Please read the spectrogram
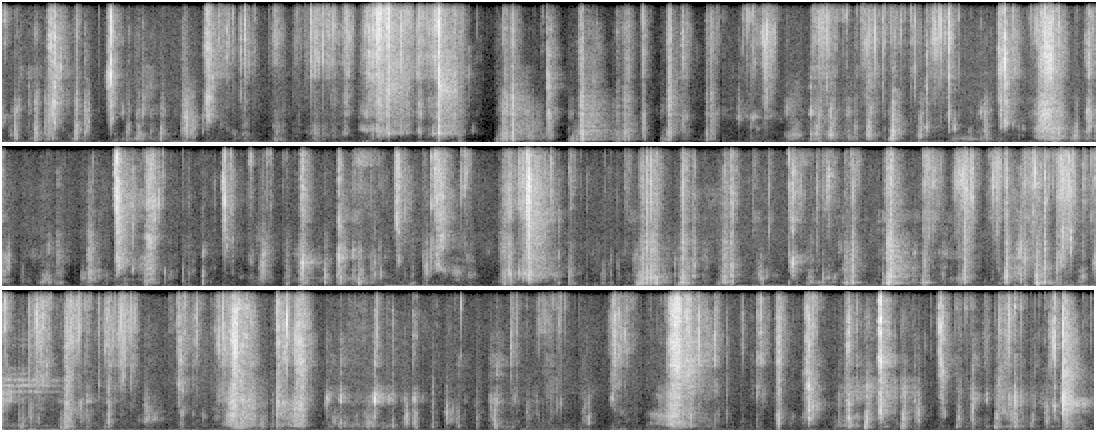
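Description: Close-miked chewing of a man eating chicken roast and rice by hand, with crunchy bites coming at irregular intervals, several louder than the rest.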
